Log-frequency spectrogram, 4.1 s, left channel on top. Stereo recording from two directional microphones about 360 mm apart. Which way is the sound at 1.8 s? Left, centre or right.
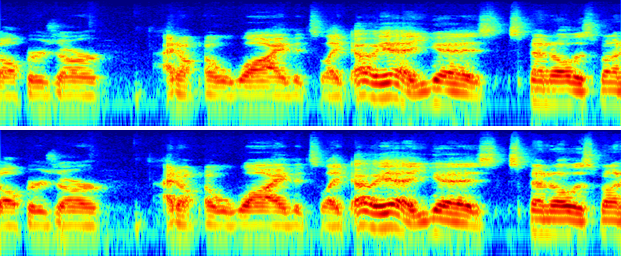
Left.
